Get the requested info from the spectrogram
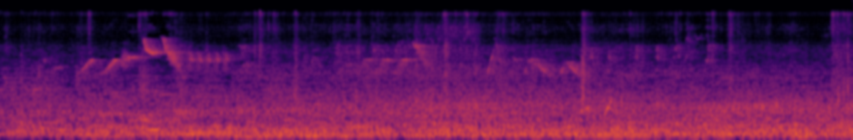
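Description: A small bird chirping: two short runs of quick, sweeping high notes, about a second in and again about four seconds in, over a steady outdoor rush of background noise.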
